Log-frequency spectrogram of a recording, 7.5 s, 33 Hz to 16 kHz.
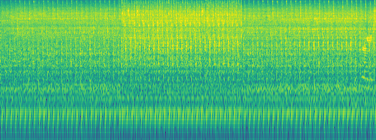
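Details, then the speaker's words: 2018 Polaris Sportsman ACE 570 after replacing the timing chain and the loose oil pump chain, oil topped off: even, steady idle with a clean low beat and no rattle, though the engine is burning oil, suspected rings; normal idle. "maybe it sounds healthy now but it's burning oil"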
